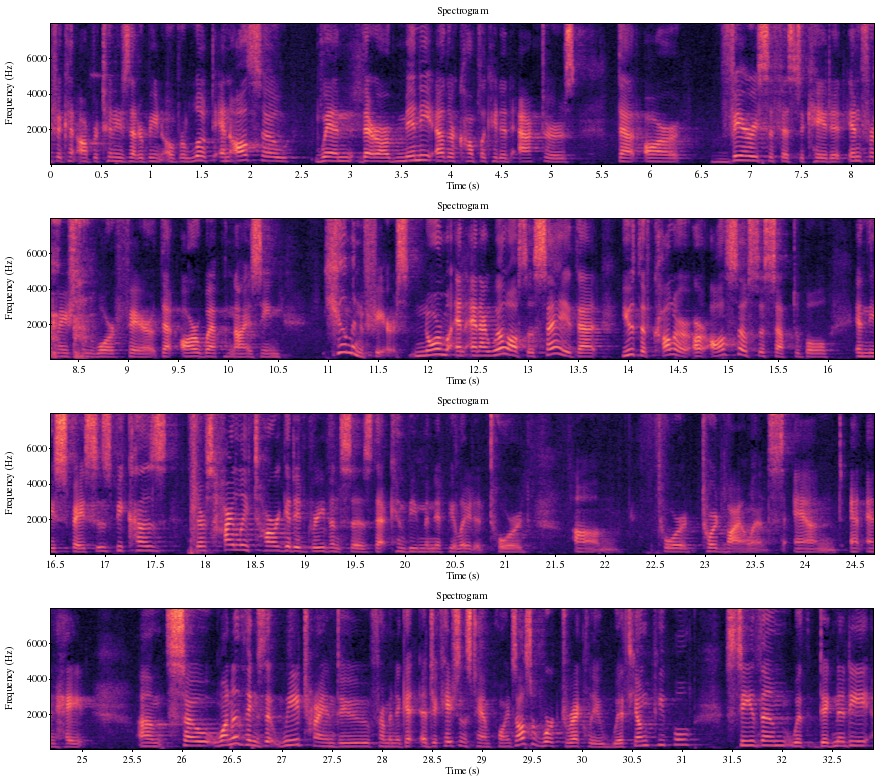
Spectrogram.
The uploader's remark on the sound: In this panel at the 2022 Aspen Ideas Festival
